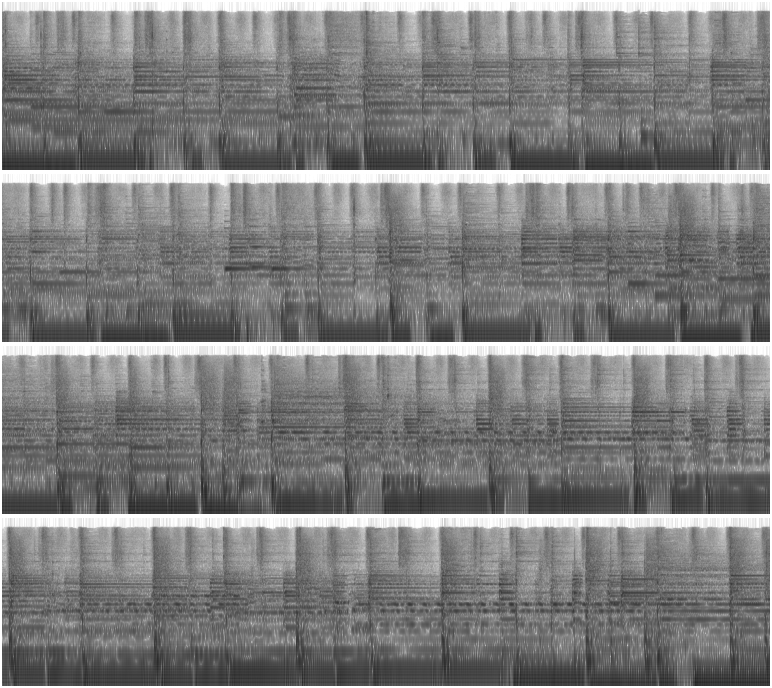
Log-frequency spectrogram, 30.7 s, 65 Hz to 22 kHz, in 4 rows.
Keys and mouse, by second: 2.1 s, 4.8 click, 8.8 alt+click, 10.9 s, 12.4 click, 17.9 alt+click, 21.1 s, 24.8 click, 28.1 ctrl+r.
